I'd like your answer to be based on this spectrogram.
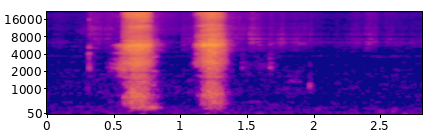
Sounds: Sniff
